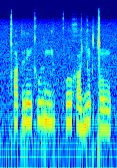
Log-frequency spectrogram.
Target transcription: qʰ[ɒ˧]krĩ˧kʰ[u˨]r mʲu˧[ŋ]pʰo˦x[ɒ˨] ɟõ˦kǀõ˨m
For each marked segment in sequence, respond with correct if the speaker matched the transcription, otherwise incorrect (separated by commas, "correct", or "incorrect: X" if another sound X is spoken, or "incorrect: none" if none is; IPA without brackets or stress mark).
incorrect: ɒ˨, incorrect: u˧, incorrect: k, correct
